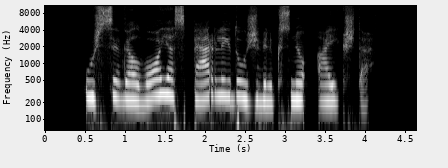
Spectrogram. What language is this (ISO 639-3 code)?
lit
